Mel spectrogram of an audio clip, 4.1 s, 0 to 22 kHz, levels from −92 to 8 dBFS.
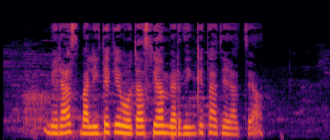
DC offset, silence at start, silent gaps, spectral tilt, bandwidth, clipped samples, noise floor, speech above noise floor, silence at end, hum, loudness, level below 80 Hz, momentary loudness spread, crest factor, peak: under 0.1%; 0.3 s; none; -6 dB/octave; 11.5 kHz; under 0.1%; -59 dBFS; 42 dB; 0.85 s; none; -17 LUFS; -54 dBFS; 14 LU; 16 dB; -2 dBFS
